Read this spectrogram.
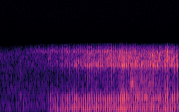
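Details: An English Bulldog named Bruce, sleeping deeply, lets out a single snore that swells from silence into a loud, rattling drone for over a second.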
